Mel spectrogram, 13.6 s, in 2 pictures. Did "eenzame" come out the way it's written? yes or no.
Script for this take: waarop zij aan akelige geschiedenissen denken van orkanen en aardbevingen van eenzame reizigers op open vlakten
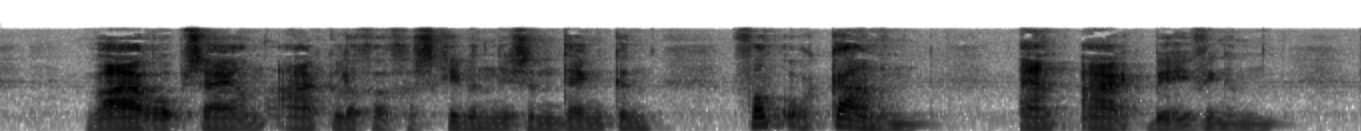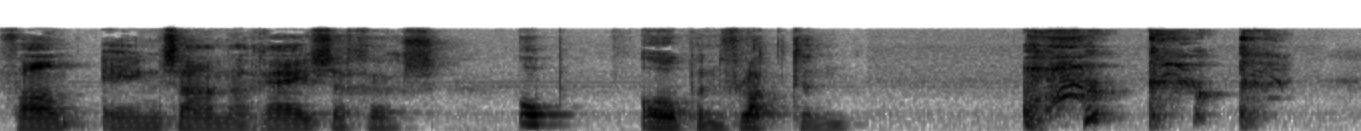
yes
